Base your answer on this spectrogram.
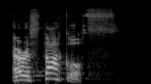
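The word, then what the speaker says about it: Aristarchos (Ἀρίσταρχος): I will try to pronounce them in the Greek as they would have been. Tukikos. Onesimos. Aristarchos.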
